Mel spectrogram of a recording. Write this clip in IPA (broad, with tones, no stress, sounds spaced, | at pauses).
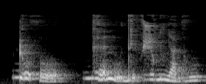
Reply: ɖ o̰˥ θ o̰˩ | ɡʱ ɛ̰˥ n ṵ˩ d ḭ˧ θ ʒ ɔ˥ ɡ ʎ a˩ ɡʱ u˧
